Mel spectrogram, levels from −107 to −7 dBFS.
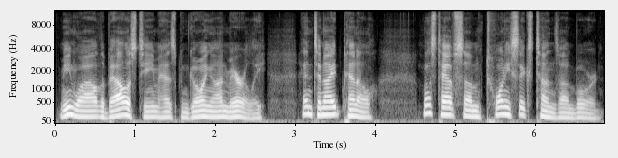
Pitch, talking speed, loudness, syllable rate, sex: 135 Hz, 185 wpm, -16 LUFS, 4.9 syllables/s, male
